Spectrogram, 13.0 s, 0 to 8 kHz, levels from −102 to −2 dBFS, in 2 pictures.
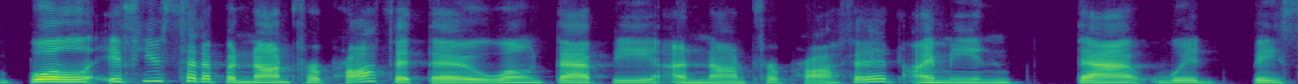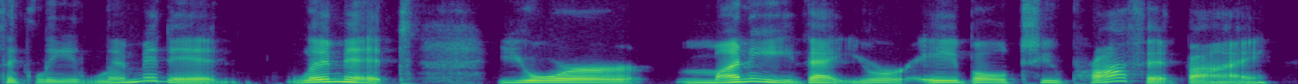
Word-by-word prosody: W 190 - -13
well, 235 -1 +9
if 260 +4 -1
you 310 +1 0
set 305 -1 0
up 265 - +1
a 220 - +3
non-for-profit, 190 - +1
though, 160 +1 +2
won't 180 +3 -2
that 170 -2 +2
be 160 -1 -5
a 165 - -3
non-for-profit? 150 - -3
I 190 - +1
mean, 170 -1 -5 0.3
that 175 0 +4
would 170 -3 -4 0.2
basically 155 -4 -5
limit 190 - -4
it - - -2 0.3
limit 230 +5 +2 0.4
your 170 -3 +2
money 200 - +1
that 165 -2 +2
you're 165 0 -5
able 170 -2 0
to 165 0 -7
profit 295 - -1
by. - - -3
175 Hz, 140 wpm, -24 LUFS, 165-195 Hz, 0.4 s, well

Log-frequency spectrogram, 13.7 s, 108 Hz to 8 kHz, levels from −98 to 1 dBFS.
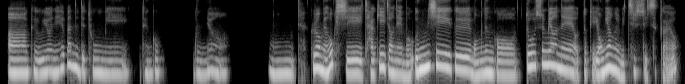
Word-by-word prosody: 아 195 0 +1
그 200 0 -5
우연히 195 +2 -1
해 235 +3 -2
봤는데 245 -9 -1
도움이 185 -1 -4 0.3
된 185 -1 -6 0.6
거군요. 185 +1 -6 0.8
음 185 -1 -1 0.3
그러면 240 -4 +3
혹시 185 -10 +1
자기 185 +9 -1
전에 185 -5 -1
뭐 160 +3 -3
음식을 240 -2 +4
먹는 185 +2 +1
것도 170 +8 -2
수면에 275 -7 +2
어떻게 180 +1 -7
영향을 215 +4 +4
미칠 160 +5 -4
수 195 +1 -5
있을까요? - - -7
195 Hz, 220 characters per minute, -27 LUFS, 180-230 Hz, 0.8 s, 음식을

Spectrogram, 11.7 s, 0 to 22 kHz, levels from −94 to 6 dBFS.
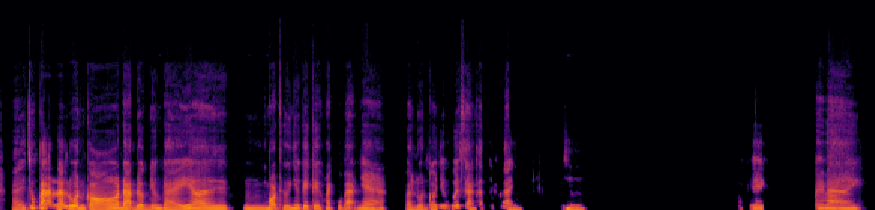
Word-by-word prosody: Đấy, 195 +3 -3
chúc 320 - 0
bạn 295 - +7
là 215 - +5
luôn 245 +2 +4
có 225 +5 +4
đạt 235 -6 +5
được 200 -2 +2
những 245 +6 -2
cái, 205 +3 +1
ơ, 250 -2 +3 0.4
ưm, 230 -1 -1
mọi 225 0 +4
thứ 205 - -3
như 255 +6 +1
cái 225 -2 +1
kế 210 -2 -2
hoạch 255 -2 -3
của - - -7
bạn 235 - -2
nha, 230 -3 -1 0.3
và - - -2
luôn 200 +3 -4
có 190 - -2
những - - -9
buổi - - -3
sáng 185 +1 -2
thật - - -11
tốt - - -30 0.2
lành. 180 -3 -3 0.5
Ừm. 200 -4 -1 2.0
OK. 245 +3 -6 0.7
Bái 275 +1 -4
bai! 245 -2 -1
230 Hz, 175 wpm, -26 LUFS, 205-250 Hz, 2.0 s, bạn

